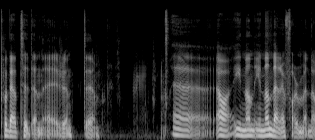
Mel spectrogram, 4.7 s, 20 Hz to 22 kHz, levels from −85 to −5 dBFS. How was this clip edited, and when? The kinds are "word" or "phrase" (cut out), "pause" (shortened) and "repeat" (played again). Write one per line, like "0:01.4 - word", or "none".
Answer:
none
